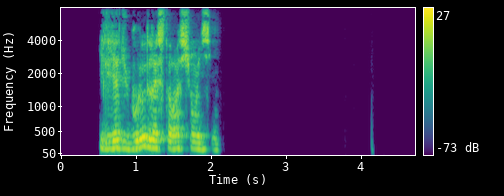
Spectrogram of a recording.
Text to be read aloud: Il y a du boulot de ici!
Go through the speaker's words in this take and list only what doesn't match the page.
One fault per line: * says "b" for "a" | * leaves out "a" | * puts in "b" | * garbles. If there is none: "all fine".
* puts in "restauration"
